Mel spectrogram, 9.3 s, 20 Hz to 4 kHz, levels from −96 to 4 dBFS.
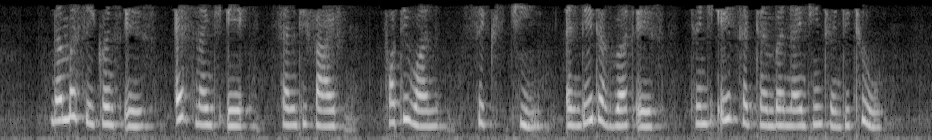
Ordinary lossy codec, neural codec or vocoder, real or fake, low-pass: MP3, 24 kbps; codec, 16 kHz, 4.8 kbps, FACodec; fake; 3.6 kHz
